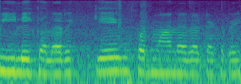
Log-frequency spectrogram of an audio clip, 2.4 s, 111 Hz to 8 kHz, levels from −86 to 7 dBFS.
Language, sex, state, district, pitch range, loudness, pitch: Hindi, female, Bihar, Jahanabad, 190-205 Hz, -14 LUFS, 195 Hz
